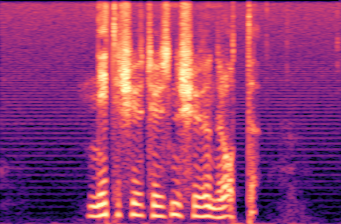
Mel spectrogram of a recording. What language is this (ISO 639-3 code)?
nor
